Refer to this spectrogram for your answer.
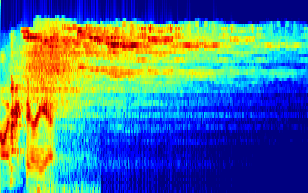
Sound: chime sounds

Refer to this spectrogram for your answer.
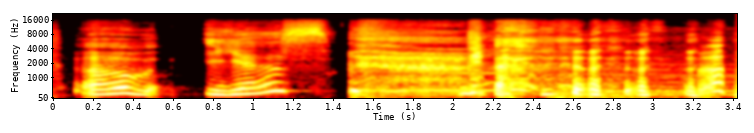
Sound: both laugh

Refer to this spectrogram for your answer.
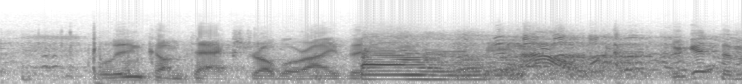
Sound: horn blows

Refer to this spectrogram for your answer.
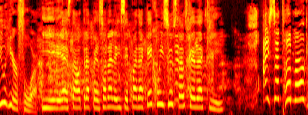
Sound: laughing

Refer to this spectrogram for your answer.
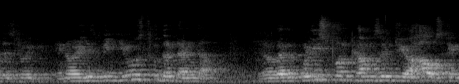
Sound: speaking in foreign language

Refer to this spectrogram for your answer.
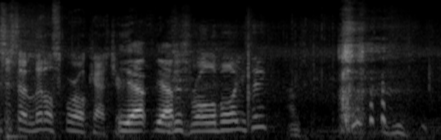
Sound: all laugh

